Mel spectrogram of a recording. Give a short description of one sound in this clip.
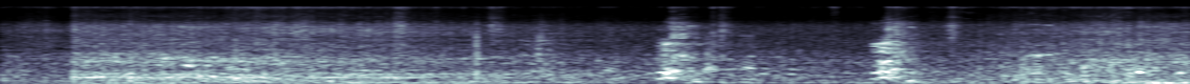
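A shovel scrapes against the ground.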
